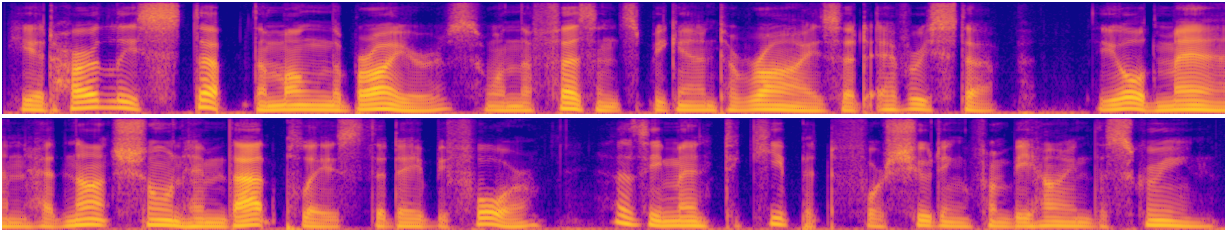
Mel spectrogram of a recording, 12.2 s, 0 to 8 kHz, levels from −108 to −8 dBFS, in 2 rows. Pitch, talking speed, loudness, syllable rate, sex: 115 Hz, 195 wpm, -22 LUFS, 2.2 syllables/s, male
